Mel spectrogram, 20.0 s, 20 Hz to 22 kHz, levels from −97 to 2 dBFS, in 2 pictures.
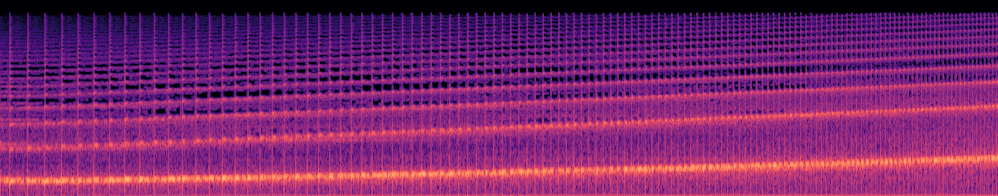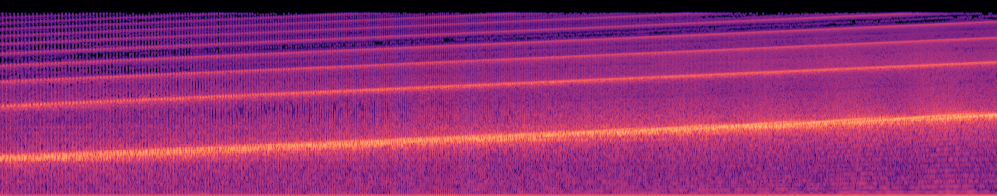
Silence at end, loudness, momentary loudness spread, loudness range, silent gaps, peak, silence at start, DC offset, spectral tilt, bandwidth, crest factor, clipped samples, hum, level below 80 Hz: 0 s; -19 LUFS; 7 LU; 6 LU; none; -6 dBFS; 0 s; 2%; -1 dB/octave; 17 kHz; 14 dB; under 0.1%; none; -52 dBFS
